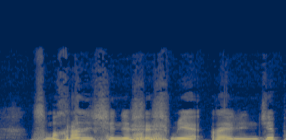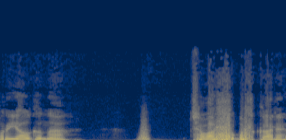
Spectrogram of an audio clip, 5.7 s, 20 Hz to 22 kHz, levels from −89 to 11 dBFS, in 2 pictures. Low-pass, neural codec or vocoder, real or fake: 14.4 kHz; vocoder, 48 kHz, 128 mel bands, Vocos; fake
